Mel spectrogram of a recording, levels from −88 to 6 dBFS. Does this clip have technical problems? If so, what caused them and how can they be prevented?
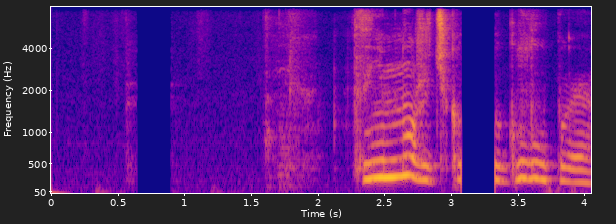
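Yes, there are two blocks of digital silence, from 0.64 to 0.90 s and from 3.07 to 3.33 s, each 256 ms long. The speech drops straight to silence and comes back with no fade, so you hear a clear hole. Identical lengths suggest whole 4096-sample buffers coming out empty, most plausibly because the program didn't fill them in time. To prevent it, give audio processing a larger buffer or higher thread priority.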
